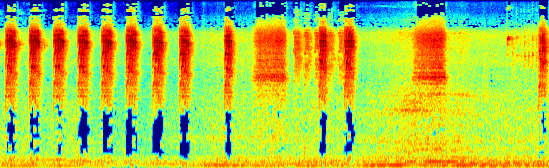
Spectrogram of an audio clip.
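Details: Grey-cheeked bulbul singing briskly as a master recording: a rapid, regular train of about ten harsh squawks, then looser buzzy notes and a long rasp, fading to sparse calls.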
